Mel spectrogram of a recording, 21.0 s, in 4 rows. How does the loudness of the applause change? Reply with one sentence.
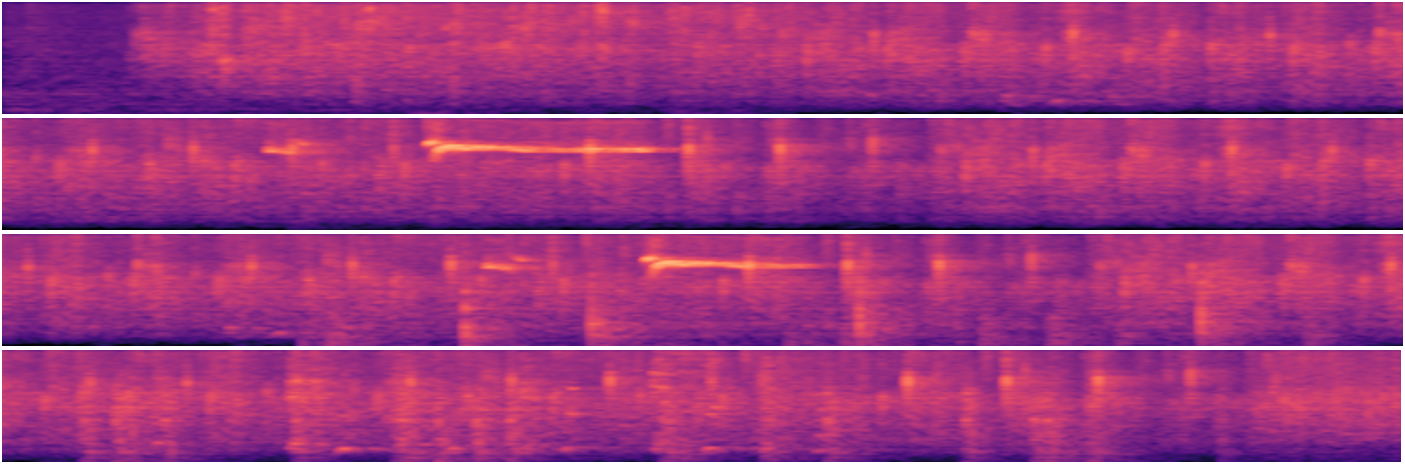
The volume of the applause stays about the same.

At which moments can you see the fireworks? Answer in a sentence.
The fireworks can be heard from 11.6 to 20.4 s.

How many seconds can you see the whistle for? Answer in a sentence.
You can hear the whistle for 3 seconds altogether.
